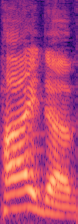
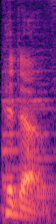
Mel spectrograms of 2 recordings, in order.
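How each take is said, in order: First: The first syllable sounds like the word 'pie'. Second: The first syllable has a short 'pih' vowel. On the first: The speaker calls it wrong. "Pie dove sounds weird" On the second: The speaker calls it right. "I think it's pi. Like, P I H"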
